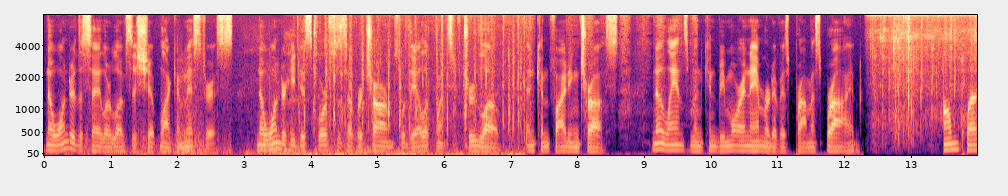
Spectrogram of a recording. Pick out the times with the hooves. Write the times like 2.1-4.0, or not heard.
3.7-7.4, 12.3-13.9.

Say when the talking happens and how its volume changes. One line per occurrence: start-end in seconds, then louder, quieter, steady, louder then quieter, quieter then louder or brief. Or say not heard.
0.0-12.3 steady
13.4-13.9 brief.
